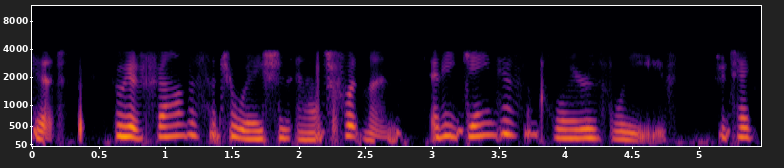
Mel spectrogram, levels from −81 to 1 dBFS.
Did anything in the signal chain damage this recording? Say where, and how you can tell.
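Yes. The damage is at the codec stage, and it runs through the whole clip. This is Codec 2 vocoder damage. The speech sounds robotic and buzzy from start to finish. Nothing is heard above 3.8 kHz. Codec 2 keeps no waveform. It sends only pitch, voicing, energy and a spectral envelope, and the decoder rebuilds the voice from sine waves. The heavy damage comes from its top 3.2 kbit/s mode.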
